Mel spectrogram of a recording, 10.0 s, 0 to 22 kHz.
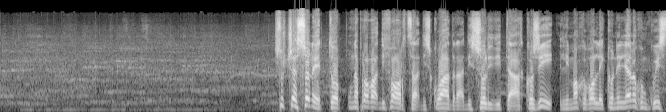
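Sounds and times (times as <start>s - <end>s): public address music and voices: 0.0s - 10.0s.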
